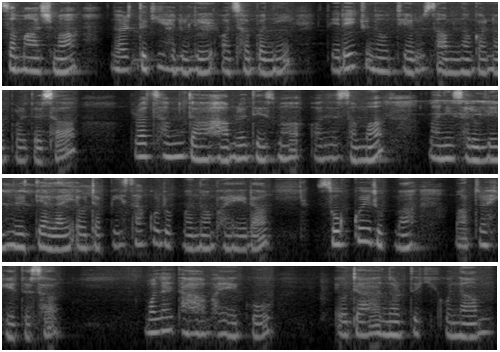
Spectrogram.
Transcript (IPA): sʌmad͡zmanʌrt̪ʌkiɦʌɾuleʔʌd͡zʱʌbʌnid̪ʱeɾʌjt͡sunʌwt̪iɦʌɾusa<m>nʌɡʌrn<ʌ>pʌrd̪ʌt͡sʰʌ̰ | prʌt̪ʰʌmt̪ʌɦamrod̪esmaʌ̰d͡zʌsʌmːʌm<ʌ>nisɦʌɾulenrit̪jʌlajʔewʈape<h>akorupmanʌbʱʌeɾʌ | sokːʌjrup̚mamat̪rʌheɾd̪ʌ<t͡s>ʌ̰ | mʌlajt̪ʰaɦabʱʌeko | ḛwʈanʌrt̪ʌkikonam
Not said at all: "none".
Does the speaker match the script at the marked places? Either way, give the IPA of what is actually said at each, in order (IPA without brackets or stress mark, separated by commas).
m, ʌ, a, s, t͡sʰ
